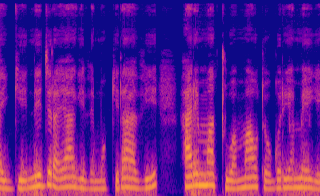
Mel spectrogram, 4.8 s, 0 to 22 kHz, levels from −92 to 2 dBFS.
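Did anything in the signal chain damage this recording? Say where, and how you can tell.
Yes, at the codec stage: generation loss. The speech sounds swirly, hollow and smeared, with blurred onsets throughout, likely from about four Opus re-encodes near 48 kbit/s, each on a shifted frame grid.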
